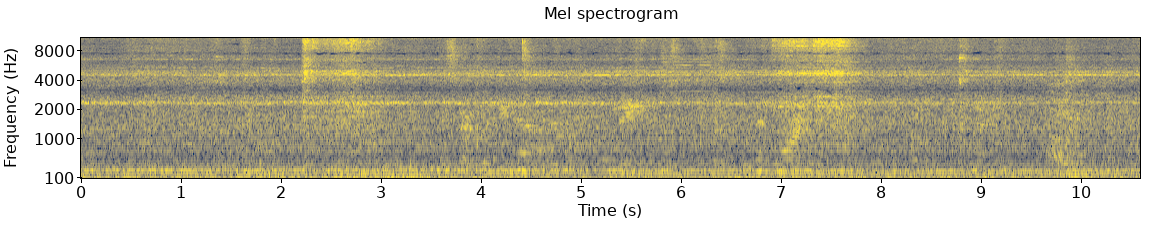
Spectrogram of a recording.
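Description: Glassblowing furnace and glory hole running with a steady low rumble, and a few faint clinks of metal tools.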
